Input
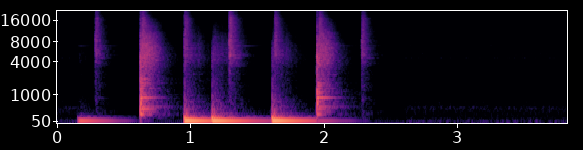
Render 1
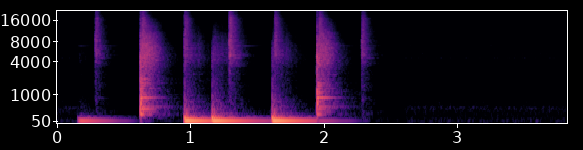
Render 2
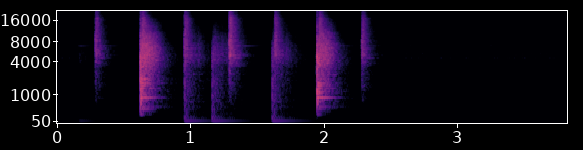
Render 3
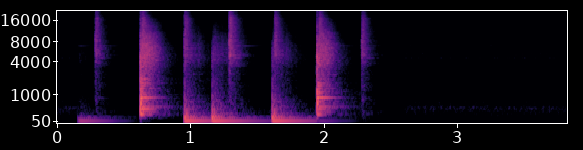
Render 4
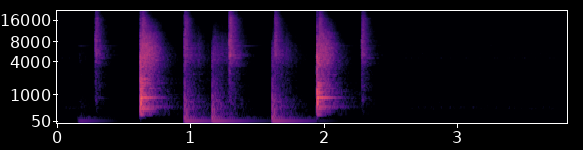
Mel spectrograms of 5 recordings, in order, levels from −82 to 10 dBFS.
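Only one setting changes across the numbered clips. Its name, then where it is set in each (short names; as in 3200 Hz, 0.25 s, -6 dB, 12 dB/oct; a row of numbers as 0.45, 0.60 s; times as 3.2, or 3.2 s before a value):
HPF, cutoff: 60, 1500, 200, 560 Hz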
